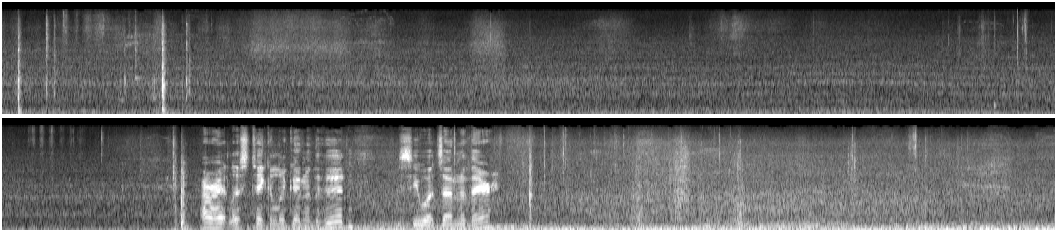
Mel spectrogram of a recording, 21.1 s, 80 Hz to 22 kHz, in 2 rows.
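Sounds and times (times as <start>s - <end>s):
low hum in car cabin: 0.0s - 21.0s.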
